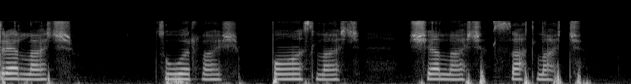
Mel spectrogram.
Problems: constant background noise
